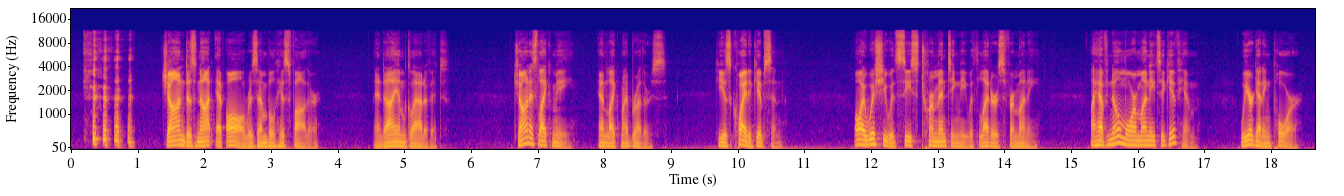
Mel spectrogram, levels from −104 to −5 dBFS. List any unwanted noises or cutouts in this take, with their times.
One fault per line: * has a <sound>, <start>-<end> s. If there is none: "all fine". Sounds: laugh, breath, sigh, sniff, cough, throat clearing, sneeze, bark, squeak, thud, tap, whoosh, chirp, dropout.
* has a laugh, 0.2-1.0 s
